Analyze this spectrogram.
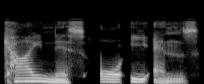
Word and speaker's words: Canis oriens: Canis oriens, pronounced Kai-nis or ens, Eastern Canid.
